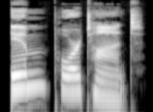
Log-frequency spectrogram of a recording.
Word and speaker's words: important: For example, in the word important, we stress the second syllable, important. If you stress the wrong syllable, it sounds unnatural.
